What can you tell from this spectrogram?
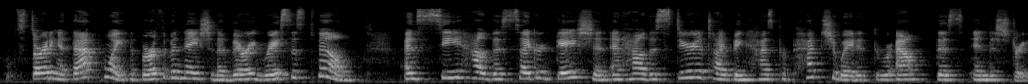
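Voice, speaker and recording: A woman's high-pitched voice with an American accent, over noticeable background noise. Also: ordinary pitch variation. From US Appalachia. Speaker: entertainment industry producer. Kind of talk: livestream talk. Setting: livestream. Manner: fast; hesitant with fillers.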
